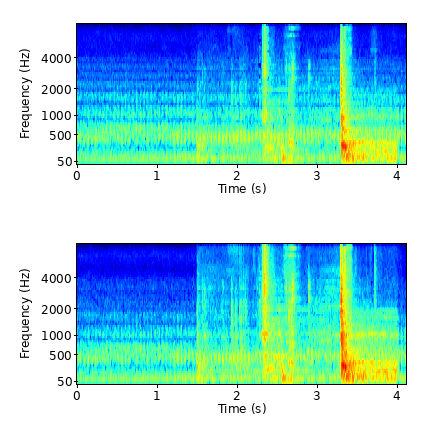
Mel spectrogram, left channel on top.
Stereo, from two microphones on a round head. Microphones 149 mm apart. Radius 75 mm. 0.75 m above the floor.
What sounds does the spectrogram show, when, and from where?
0.0 s a helicopter: 65° left (ahead or behind)
1.5 s a door slam: 45° right (ahead or behind)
